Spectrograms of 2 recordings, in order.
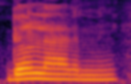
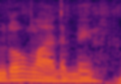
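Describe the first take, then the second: First: Louder. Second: Quiet. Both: Shown as a demonstration.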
